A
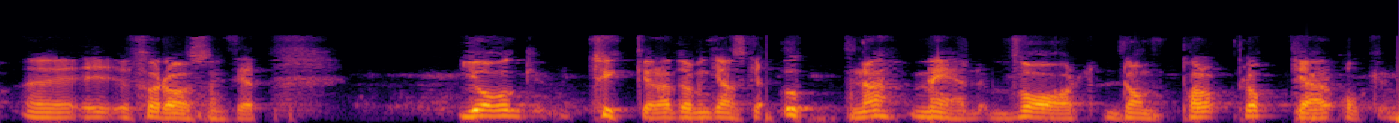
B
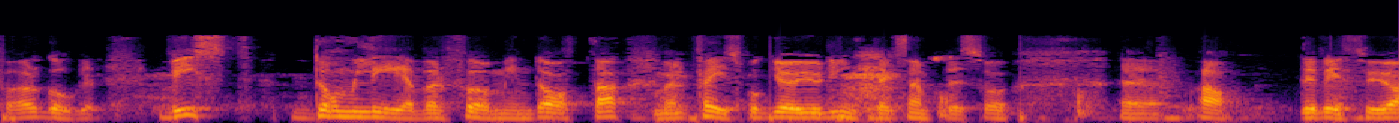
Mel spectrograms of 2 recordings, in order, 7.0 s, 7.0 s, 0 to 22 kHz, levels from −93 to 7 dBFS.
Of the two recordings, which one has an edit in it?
B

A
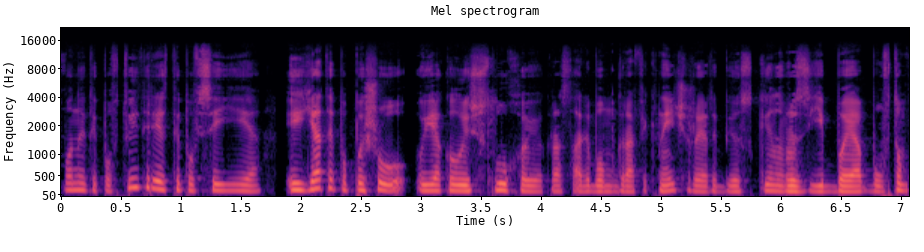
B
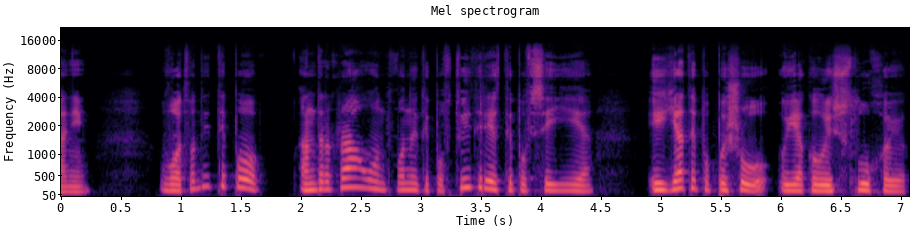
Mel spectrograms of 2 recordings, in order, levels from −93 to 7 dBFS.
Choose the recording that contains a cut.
A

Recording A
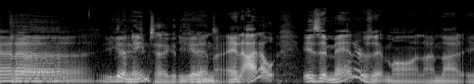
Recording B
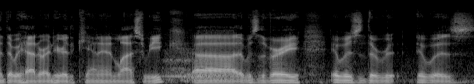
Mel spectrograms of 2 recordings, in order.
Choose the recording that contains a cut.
A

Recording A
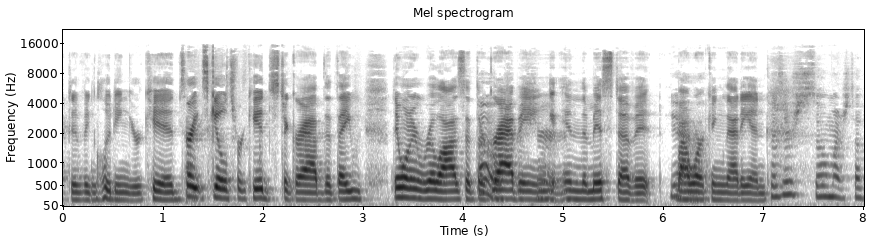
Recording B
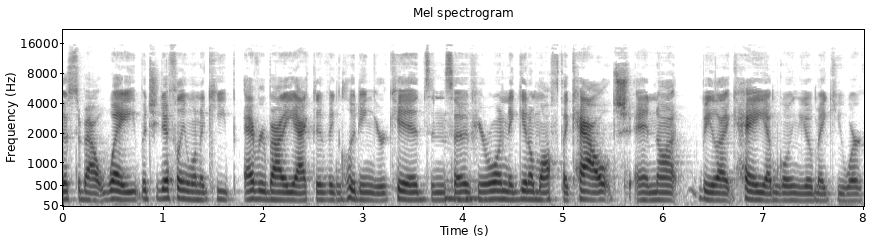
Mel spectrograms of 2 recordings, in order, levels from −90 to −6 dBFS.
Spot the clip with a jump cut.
A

